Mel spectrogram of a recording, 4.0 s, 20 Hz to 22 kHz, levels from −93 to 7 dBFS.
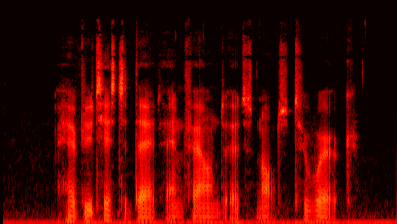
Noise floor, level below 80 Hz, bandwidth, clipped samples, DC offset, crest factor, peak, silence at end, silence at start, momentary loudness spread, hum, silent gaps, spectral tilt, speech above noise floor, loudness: -61 dBFS; -58 dBFS; 16 kHz; under 0.1%; under 0.1%; 22 dB; -20 dBFS; 0 s; 0.05 s; 16 LU; none; none; -3 dB/octave; 20 dB; -40 LUFS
